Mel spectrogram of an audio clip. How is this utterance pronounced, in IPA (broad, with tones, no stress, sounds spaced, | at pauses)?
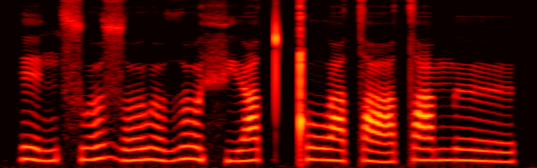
e˧˩˧ ŋ s u˨˥ zˤ uː˩˧˩ ðˤ u˦˨ fʲ øː˨˥ tˤ ǃ oː˦˨ tˤ oː˧˩˧ tˤ ø˦ m øː˦˨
